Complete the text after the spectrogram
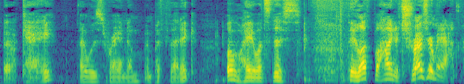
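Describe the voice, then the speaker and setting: A man's voice: medium pitch, very animated, unhurried, slight background noise. A man performing an amateur comedic character skit in a theatrical, exclamatory manner.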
